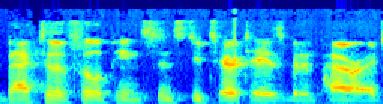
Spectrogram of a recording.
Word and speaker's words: Duterte: How do you pronounce his name? Duterte? Is that it? – I think it's Duterte, yeah.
